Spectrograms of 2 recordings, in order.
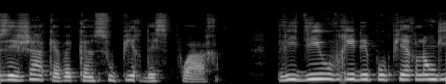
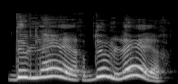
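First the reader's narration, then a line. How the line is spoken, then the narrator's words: Shouting. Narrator (French): cria Jacques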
